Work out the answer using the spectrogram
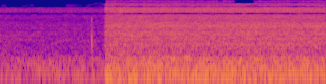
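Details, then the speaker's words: Electric resistance air handler newly installed in a gas-to-electric HVAC changeover, first power-up: quiet, then a sudden steady low rush of air that holds even. The blower starts normally. "So now all it's left to do is fire it up, test it out. It just came on. Let's have a look. I feel air."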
